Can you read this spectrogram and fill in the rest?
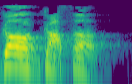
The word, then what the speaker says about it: Golgotha: In our English, it's pronounced Golgotha.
